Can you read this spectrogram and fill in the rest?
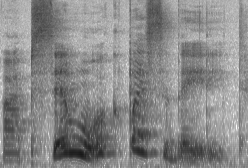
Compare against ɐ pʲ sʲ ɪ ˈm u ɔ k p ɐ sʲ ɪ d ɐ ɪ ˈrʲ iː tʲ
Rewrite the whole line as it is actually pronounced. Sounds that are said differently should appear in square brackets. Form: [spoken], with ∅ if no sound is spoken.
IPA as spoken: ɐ pʲ sʲ ɪ ˈm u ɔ k p ɐ sʲ ɪ d ɐ ɪ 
